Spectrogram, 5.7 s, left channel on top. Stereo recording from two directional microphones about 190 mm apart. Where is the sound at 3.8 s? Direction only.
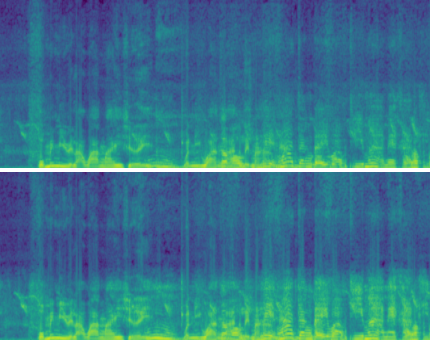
40° right (ahead or behind).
